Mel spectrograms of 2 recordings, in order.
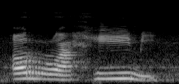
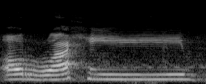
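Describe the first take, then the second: First: The word ends with a short i vowel. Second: The word ends on the bare consonant m.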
